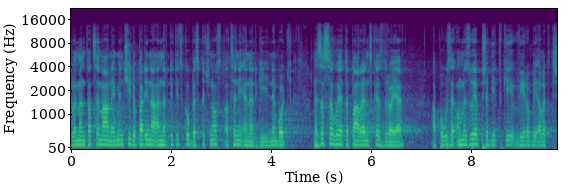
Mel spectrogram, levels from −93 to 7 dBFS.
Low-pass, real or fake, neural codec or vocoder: 14.4 kHz; real; none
